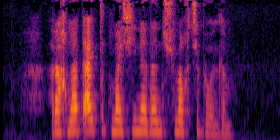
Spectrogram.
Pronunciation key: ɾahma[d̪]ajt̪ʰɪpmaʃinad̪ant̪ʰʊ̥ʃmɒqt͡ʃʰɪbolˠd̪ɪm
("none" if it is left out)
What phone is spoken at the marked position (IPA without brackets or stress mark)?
t̪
